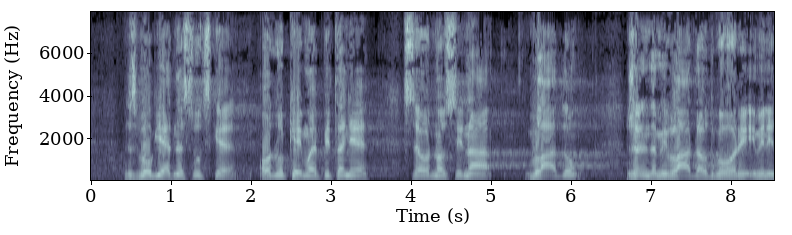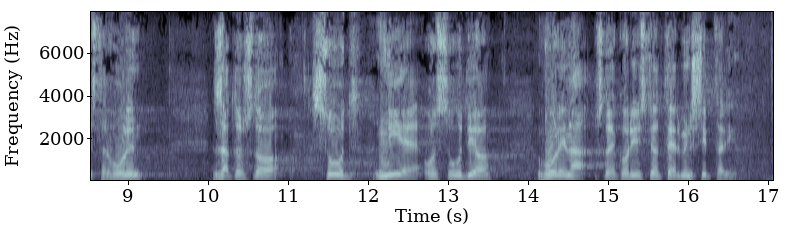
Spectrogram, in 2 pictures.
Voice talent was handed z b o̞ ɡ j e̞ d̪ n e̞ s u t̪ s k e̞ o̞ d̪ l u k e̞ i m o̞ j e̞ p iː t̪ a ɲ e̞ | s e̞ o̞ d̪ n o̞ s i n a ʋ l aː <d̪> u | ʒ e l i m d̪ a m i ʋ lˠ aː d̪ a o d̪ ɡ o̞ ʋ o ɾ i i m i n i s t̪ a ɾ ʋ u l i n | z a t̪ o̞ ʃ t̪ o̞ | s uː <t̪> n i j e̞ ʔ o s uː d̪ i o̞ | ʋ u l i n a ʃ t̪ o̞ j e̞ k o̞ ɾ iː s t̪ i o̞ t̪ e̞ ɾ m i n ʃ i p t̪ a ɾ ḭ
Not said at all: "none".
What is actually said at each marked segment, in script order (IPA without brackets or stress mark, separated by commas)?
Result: d̪, d̪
